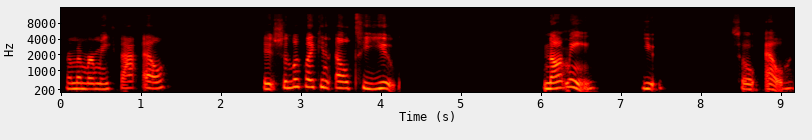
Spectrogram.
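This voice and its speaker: A woman's voice: fairly high pitch, a bit bright, no room sound, clean studio sound. A young woman teaching a casual English lesson to camera, chatty and playful, wandering off into little asides.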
